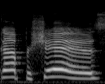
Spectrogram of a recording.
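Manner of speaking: put-on Alabama accent. A speaker retells a call to Jill from when they lived in Alabama, put-on Alabama accent. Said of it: "we were from Alabama, so it's more like Jill".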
